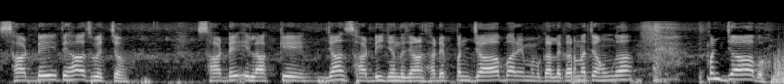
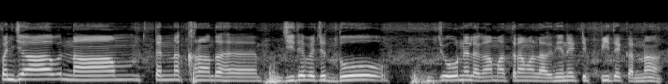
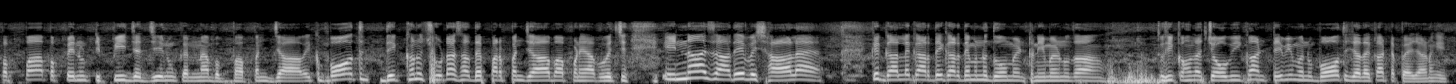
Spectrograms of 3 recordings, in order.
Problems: none marked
